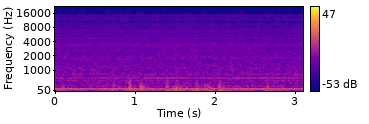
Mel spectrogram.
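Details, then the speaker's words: R290 cooler with an Embraco compressor at 56°F not cooling: steady low hum with loose irregular thumps, dropping in and out of pumping, 0.9 to 1.2 amps, 74 to 87 PSI; failing compressor short cycling. "Compressor stopped again. Amp draw is going to 0.9 amps. Now my compressor is pumping again, and it stopped almost immediately."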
